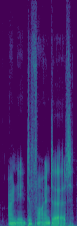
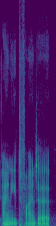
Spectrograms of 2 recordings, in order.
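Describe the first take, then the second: First: Repeated in a much lower, mock-deep voice; goofy low-voiced repeat. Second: Whispered under her breath; unvoiced whisper to herself. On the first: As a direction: drop the pitch way down for a joke. Repeats it, searching. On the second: Real, not acted. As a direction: whisper it to yourself while searching. Muttering to herself, searching.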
